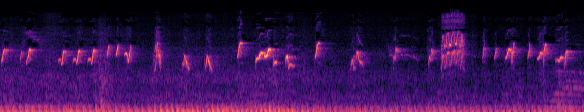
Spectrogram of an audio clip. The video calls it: black-crested bulbul chirping sound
